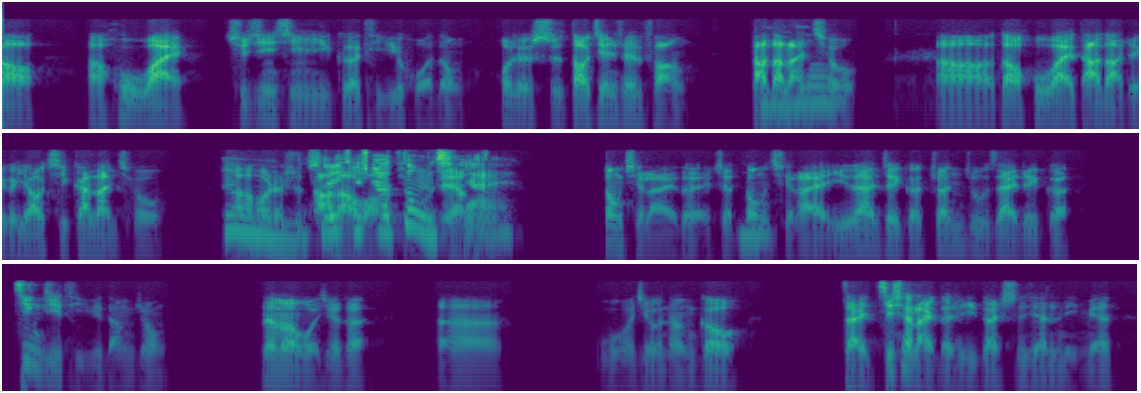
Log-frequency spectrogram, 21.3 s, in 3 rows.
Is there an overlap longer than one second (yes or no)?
yes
